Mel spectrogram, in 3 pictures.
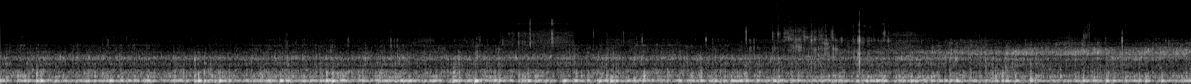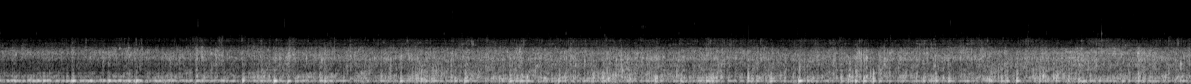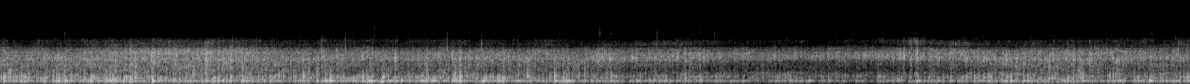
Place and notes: Pralognan, French Alps, a mountain river with Hydrophones
Pralognan, a mountain river with hydrophones. Pralognan, la rivière enregistrée avec des hydrophones.
France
